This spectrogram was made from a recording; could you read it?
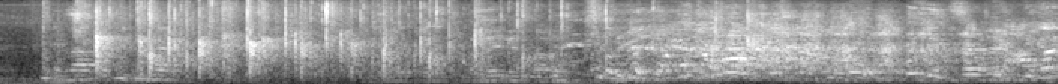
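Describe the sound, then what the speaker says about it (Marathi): Seminar audience applauding two participants, a burst of claps with scattered chuckles and chatter that swells into louder continuous applause. "दोघांसाठी टाळ्या"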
